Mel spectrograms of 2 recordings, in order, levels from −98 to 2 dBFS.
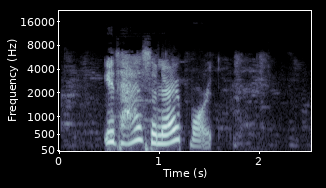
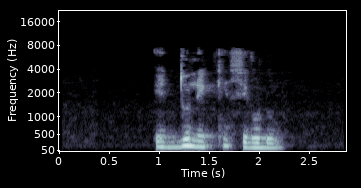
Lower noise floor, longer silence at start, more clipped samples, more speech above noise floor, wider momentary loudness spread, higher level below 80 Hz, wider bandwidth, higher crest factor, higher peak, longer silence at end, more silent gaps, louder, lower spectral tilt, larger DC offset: second, -59 dBFS vs -77 dBFS; second, 0.45 s vs 1 s; neither; second, 42 dB vs 56 dB; first, 14 LU vs 11 LU; first, -56 dBFS vs -62 dBFS; about the same, 8 kHz vs 7.4 kHz; about the same, 18 dB vs 20 dB; about the same, -2 dBFS vs -4 dBFS; first, 1 s vs 0.65 s; neither; first, -18 LUFS vs -22 LUFS; second, -4 dB/octave vs -7 dB/octave; neither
